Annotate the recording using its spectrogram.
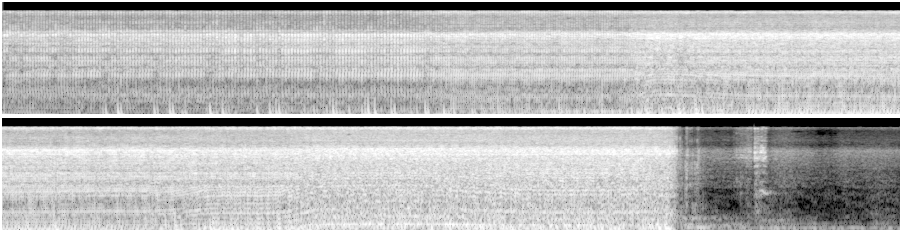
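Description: A cordless drill whirs loudly as it drives a screw into metal, then stops.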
